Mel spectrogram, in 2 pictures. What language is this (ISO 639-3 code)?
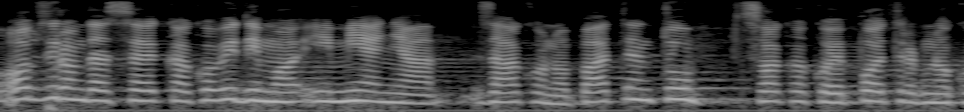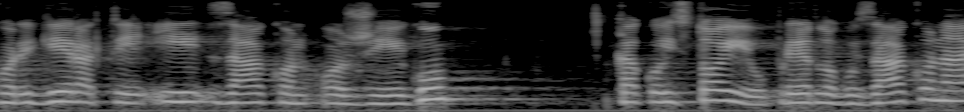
hrv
